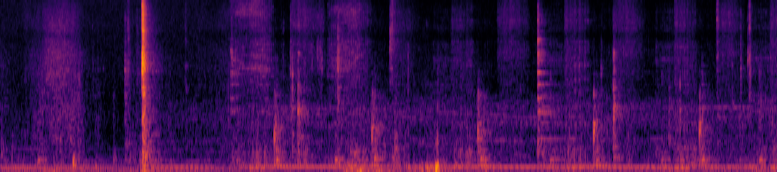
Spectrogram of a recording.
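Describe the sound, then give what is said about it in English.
An air-fed printing press with an air pump runs with no paper loaded, giving a steady low hum, rhythmic hissing puffs of air and repeated metallic clicks and clanks, starting with one sharp loud clack. No one speaks. “It makes an interesting sound because it's air-fed, and it has an air pump.”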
